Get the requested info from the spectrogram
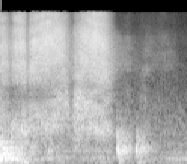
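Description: A chalkboard eraser wiping chalk off a blackboard in two long rasping strokes, the second shorter.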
